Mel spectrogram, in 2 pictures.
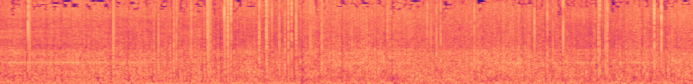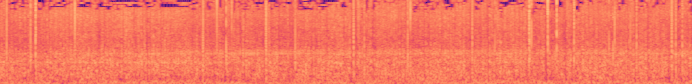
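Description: Wind rushes loudly past a rider.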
